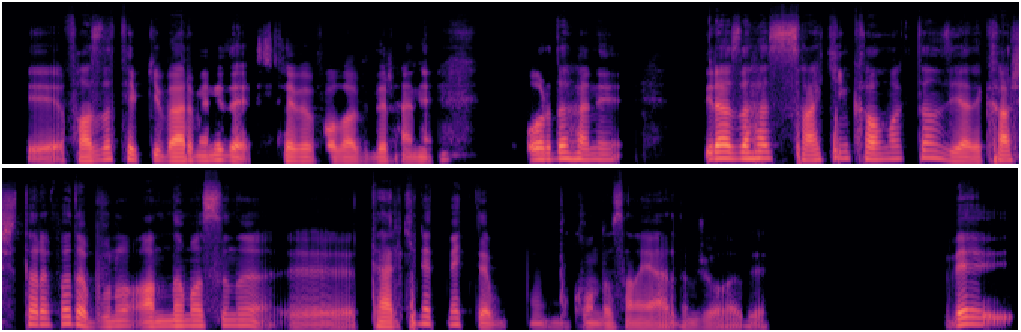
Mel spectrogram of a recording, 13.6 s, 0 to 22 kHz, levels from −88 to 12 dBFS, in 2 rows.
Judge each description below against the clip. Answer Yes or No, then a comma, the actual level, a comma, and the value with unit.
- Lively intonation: Yes, wide, 7.6 semitones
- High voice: No, low, 125 Hz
